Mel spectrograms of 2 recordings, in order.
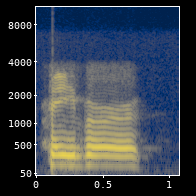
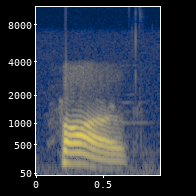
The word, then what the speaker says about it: Favre: And I didn't even know how to pronounce his name. Favor, you know, Far, whatever. And Hub says, hey, there's a guy on the Falcons that just got traded from Southern Mississippi to Green Bay. I said, I looked at this, Favre, and I'm trying to think, okay, how do you pronounce that? And he goes, Brett Favre.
